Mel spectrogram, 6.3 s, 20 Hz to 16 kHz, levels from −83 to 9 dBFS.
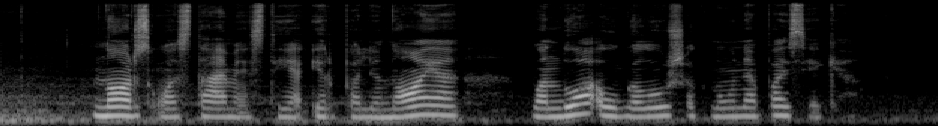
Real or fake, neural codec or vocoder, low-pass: real; none; 14.4 kHz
